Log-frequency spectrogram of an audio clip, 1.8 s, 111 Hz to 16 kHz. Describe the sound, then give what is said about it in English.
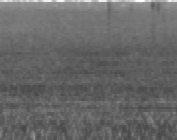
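A steady, low roar of an airplane passing overhead, a broad rumbling drone heaviest in the bass that holds at an even level throughout, with no voices. “So while the plane passes over, because we fly like that, a real quick 1 through 4.”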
